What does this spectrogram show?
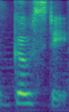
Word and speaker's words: Ghosty: video by Spoctor's ex, Ghosty. It's spelled Q-Hosty, but apparently it's pronounced Ghosty, so that's what I'll continue to refer to them as.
